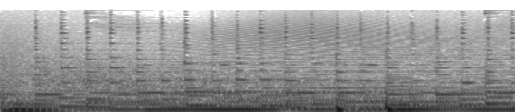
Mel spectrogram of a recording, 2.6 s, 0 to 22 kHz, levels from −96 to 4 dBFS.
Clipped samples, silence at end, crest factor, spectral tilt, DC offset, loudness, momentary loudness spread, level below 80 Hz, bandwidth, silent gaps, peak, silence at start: under 0.1%; 0 s; 16 dB; -5.5 dB/octave; under 0.1%; -21 LUFS; 5 LU; -20 dBFS; 15 kHz; none; -2 dBFS; 0 s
